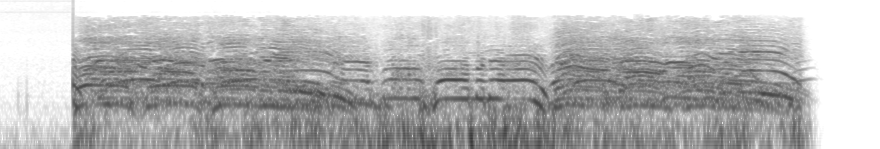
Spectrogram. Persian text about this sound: در خاش شهر دیگری در استان سیستان بلوچستان تظاهر کنندگان علیه رهبر جمهوری اسلامی شعار دادند.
